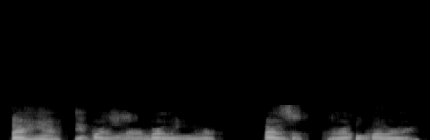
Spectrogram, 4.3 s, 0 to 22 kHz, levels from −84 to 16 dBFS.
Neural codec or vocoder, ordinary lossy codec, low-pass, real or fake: codec, 16 kHz, 0.5 kbps, FreqCodec, larger model; AAC, 24 kbps; 5.4 kHz; fake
